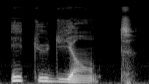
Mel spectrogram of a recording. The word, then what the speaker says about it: étudiante: Okay, but then for the feminine form, elle est étudiante. Okay, T, T, T. Okay, you don't really insist on the E, but you insist quite much on the T.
